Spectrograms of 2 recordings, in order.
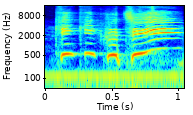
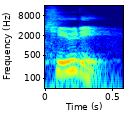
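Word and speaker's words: Keke Coutee: I think it's pronounced cutie. I have to say it. I think it is. You can correct me from now to the end of time, but I'm saying Kiki Kuti.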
